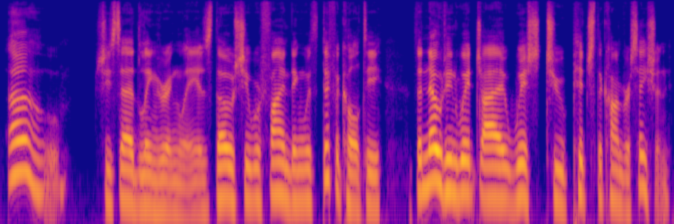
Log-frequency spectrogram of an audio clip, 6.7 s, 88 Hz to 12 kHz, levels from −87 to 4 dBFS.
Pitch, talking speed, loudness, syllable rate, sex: 155 Hz, 185 wpm, -20 LUFS, 5.4 syllables/s, male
